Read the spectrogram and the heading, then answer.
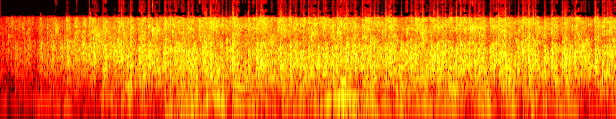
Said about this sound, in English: There we go. And a wonderful round of applause.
